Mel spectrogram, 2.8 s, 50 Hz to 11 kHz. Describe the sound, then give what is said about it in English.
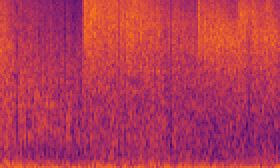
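Deep, rumbling explosion roar from nuclear missiles detonating, a loud continuous wall of low booming noise that holds steady for the whole stretch without separate blasts. “Some went off in the oceans or devastated the wrong areas, but 700 of the missiles went off,”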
